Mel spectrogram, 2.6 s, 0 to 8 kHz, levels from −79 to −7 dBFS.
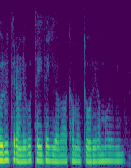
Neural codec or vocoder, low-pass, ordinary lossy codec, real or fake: codec, 16 kHz, 1.1 kbps, Voila-Tokenizer; none; none; fake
